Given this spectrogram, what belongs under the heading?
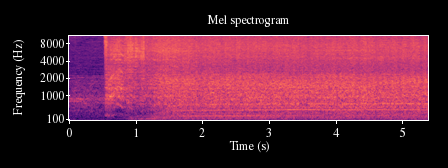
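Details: Nissan 280ZX after replacing fuel injectors: quiet lead-in then fires instantly into even steady idle, no misses or knocks; oil smoke from drips on headers.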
